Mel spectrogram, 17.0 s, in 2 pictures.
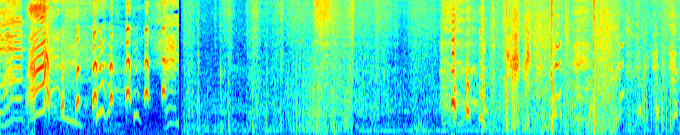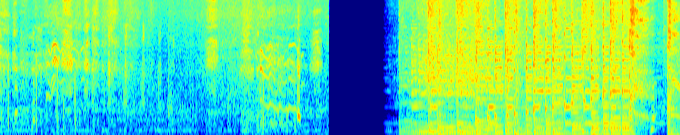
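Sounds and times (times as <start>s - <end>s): short cries: 0.1s - 1.2s
man laughing: 0.4s - 2.2s, 5.5s - 10.7s, 11.6s - 12.6s
body landing in snow: 2.3s - 7.8s.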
